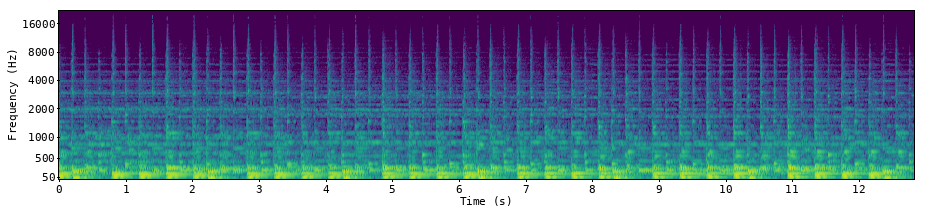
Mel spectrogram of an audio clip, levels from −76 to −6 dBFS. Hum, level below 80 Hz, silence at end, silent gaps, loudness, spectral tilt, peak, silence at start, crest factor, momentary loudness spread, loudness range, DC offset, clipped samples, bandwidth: none; -22 dBFS; 0 s; none; -19 LUFS; -7 dB/octave; -2 dBFS; 0 s; 14 dB; 3 LU; 1 LU; under 0.1%; under 0.1%; 14 kHz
